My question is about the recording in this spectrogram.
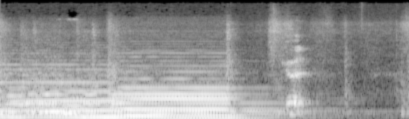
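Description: Pipe organ playing full sustained chords over a low bass note, with the wind stabilizer's spring-loaded concussion bellows engaged. The chord is released a little over two seconds in and dies away in the room.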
